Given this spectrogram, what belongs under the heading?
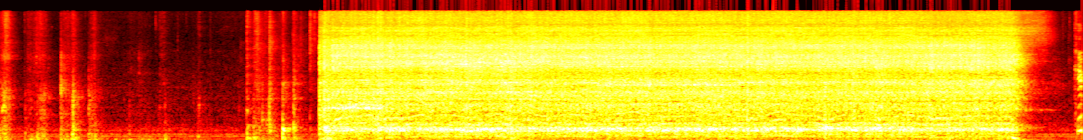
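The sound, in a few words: blender mixing a shake with frozen peaches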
